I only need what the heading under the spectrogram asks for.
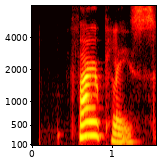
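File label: "fireplace", English; useful words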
